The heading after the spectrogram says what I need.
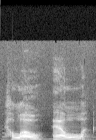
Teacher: in English you guys pronounced the L more at the back of your mouth or oral cavity so to speak but this one is much more at the front of your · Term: English l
